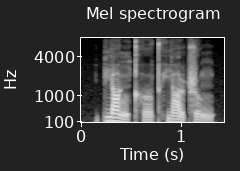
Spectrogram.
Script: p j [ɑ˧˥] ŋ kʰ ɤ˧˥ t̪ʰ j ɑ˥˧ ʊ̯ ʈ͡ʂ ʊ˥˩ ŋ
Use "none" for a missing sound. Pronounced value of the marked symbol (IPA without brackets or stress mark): ɑ˥˩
